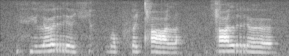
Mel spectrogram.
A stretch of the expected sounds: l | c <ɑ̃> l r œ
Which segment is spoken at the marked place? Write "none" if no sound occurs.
ɑ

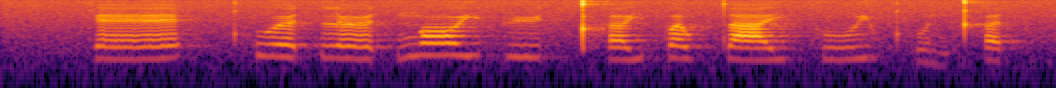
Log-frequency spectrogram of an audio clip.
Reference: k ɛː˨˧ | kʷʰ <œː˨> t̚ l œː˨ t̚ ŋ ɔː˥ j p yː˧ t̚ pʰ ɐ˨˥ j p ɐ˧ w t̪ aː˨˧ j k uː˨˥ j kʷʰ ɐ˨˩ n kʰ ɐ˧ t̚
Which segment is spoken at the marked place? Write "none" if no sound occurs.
œː˨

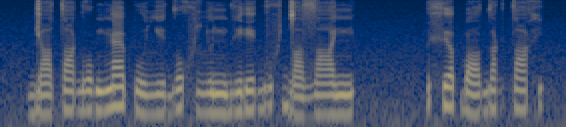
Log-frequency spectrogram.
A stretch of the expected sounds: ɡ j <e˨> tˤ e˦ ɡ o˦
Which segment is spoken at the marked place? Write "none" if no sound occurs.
i˨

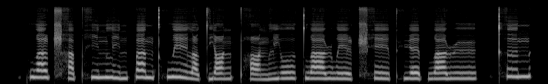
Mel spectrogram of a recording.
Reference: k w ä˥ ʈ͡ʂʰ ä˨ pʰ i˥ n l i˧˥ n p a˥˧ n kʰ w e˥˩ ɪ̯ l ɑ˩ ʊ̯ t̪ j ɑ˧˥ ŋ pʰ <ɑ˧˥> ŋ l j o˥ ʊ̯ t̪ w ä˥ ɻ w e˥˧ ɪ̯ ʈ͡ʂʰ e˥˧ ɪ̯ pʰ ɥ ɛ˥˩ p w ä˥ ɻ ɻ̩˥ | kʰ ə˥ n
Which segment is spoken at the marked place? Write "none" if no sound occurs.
ɑ˧˥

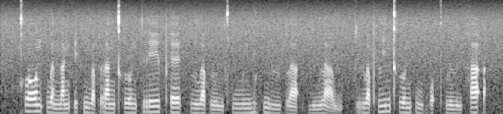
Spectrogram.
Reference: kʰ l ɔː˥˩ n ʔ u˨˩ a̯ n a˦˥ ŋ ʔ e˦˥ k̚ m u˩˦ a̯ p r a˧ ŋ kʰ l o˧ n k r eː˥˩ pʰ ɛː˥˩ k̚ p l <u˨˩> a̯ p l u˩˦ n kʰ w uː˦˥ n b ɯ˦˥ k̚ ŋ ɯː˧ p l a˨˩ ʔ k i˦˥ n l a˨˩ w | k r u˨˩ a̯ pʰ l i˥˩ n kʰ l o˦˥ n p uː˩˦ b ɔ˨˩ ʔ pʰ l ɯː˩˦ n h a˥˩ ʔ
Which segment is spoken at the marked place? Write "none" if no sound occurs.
u˧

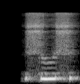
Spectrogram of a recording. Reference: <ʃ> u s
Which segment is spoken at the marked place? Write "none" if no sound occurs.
s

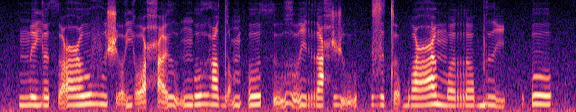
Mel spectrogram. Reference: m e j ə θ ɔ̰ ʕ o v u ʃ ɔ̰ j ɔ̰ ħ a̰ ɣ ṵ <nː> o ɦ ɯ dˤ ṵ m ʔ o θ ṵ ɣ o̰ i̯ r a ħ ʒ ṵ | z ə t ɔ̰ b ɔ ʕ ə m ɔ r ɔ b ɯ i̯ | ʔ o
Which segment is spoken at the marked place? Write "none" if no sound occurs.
ŋ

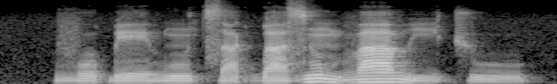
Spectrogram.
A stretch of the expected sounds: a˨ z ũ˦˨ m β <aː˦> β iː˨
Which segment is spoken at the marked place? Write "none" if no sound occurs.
aː˦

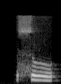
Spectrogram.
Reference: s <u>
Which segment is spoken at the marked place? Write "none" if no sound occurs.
u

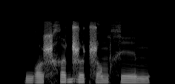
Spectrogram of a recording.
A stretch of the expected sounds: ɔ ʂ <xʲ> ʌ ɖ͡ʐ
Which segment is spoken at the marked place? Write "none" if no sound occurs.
x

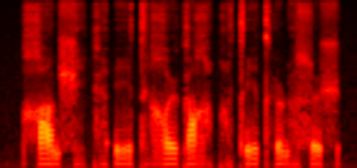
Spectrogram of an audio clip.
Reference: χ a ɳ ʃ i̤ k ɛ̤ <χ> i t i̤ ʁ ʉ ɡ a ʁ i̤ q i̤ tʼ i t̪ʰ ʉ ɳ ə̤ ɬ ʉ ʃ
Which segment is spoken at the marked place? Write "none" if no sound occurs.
ʔ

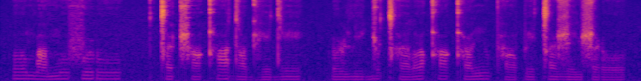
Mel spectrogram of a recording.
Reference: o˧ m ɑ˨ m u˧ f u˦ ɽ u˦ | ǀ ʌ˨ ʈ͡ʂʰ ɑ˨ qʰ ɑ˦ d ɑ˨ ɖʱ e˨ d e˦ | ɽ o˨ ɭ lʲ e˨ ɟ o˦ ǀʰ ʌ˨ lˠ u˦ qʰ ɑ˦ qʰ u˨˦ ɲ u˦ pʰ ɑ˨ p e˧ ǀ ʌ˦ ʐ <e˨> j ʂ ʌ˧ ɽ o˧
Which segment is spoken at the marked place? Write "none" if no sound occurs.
e˧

